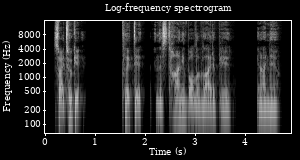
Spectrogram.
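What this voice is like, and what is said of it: Performs an accent in a monologue. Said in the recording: “Nice job on the accent, too.”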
